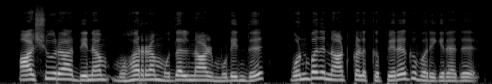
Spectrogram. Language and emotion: Tamil, neutral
